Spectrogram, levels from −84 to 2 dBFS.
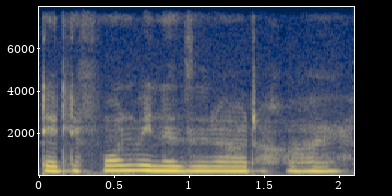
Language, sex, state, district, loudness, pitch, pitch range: Hindi, female, Arunachal Pradesh, Papum Pare, -12 LUFS, 220 Hz, 210-225 Hz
